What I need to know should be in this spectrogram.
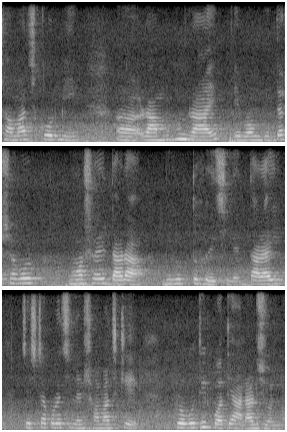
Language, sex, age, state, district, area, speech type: Bengali, female, 18-30, West Bengal, South 24 Parganas, urban, spontaneous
